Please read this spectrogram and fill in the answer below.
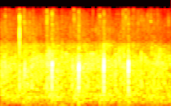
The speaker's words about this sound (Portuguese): quero uma salva de palmas.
